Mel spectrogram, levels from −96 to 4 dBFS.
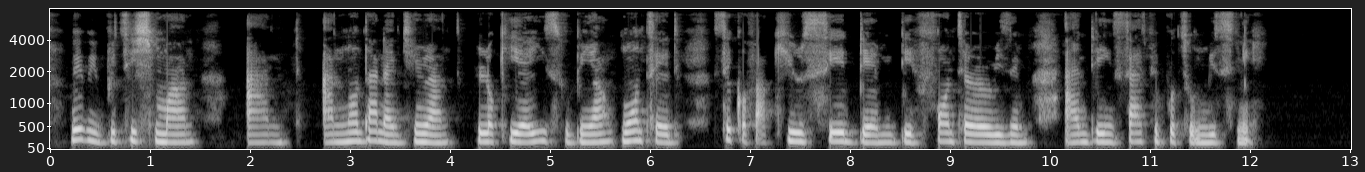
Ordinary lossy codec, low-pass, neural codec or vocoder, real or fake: none; 7.2 kHz; none; real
